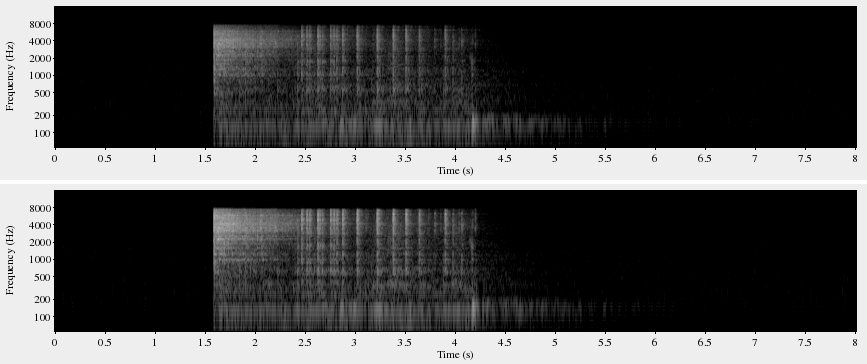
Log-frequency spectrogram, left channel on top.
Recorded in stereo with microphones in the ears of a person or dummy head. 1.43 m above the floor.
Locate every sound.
1.6 s frying: 10° right (ahead or behind), 0.9 m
